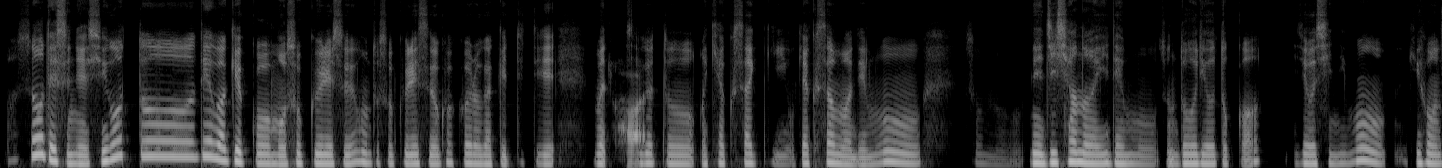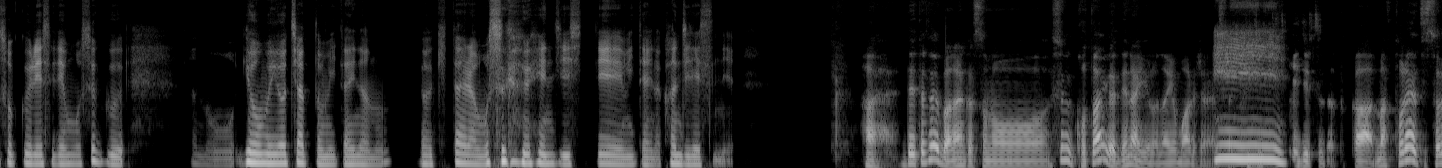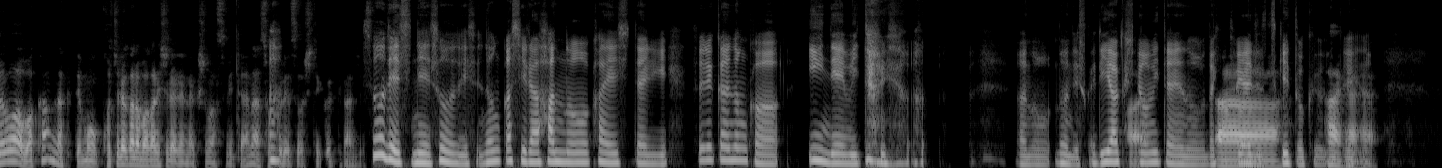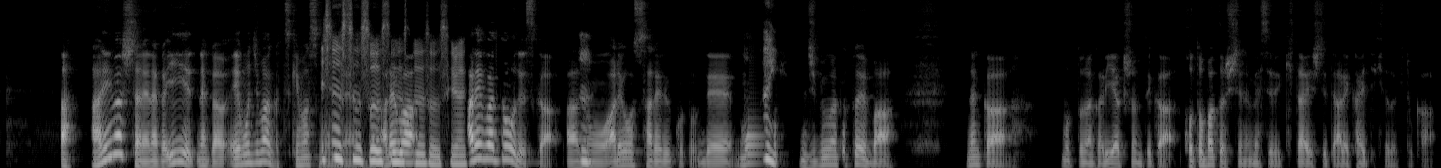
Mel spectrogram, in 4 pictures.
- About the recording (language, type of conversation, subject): Japanese, podcast, メッセージの返信スピードは普段どのように決めていますか？
- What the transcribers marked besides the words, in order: distorted speech; laughing while speaking: "いいね、みたいな"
